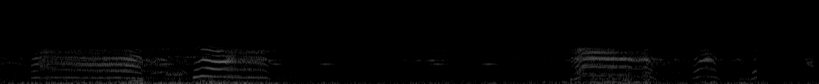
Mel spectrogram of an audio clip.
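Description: Faint pitched vocal calls, about four of them, each bending in pitch, the first and longest lasting about a second.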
